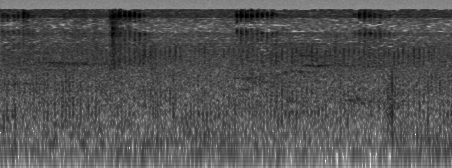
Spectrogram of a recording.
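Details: Indoors, a mother cat lies with her newborn kittens as they try to nurse; a continuous soft, low, rumbling purr fills the recording, with light rustling overhead.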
